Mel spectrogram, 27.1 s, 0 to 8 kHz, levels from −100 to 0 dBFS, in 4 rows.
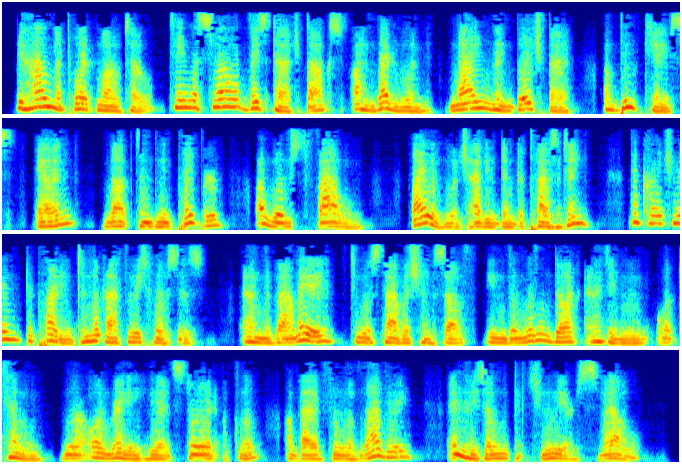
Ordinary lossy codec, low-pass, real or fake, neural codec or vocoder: MP3, 24 kbps; 7.2 kHz; fake; codec, 16 kHz, 0.5 kbps, FreqCodec, smaller model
